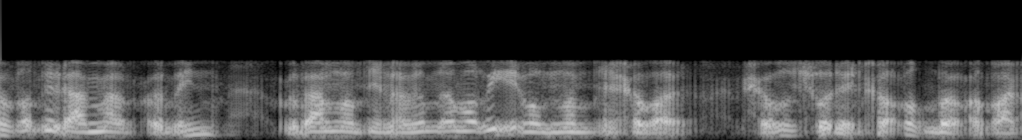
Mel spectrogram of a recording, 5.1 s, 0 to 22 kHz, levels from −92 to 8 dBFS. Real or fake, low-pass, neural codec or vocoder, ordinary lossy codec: fake; 3.6 kHz; autoencoder, 44.1 kHz, a latent of 192 numbers a frame, MeloTTS; none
